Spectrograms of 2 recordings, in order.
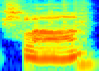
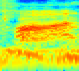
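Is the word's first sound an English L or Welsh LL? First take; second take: Welsh LL; English L. First: It starts with the Welsh breathy LL sound. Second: It starts with a plain English L sound. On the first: "if you want to try and pronounce it in Welsh" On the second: "but you can say Larn. That's totally fine"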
